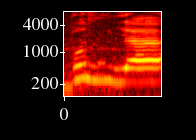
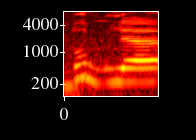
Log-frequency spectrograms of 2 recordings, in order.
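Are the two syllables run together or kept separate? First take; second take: separate; separate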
